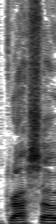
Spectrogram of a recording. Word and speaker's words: Grasso: God, so Barber and Grass, how'd you say his name? – Grasso are going at it.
